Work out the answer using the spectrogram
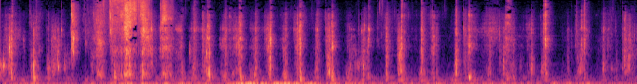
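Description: Close-miked chewing of crayfish meat: a steady run of wet mouth clicks and smacks, a little louder about two seconds in.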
